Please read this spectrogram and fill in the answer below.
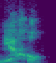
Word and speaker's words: viajó: concentramos en viajó entonces Yo me pregunto No si yo muevo la sílaba tónica de Jo no tendré otra posibilidad significativa Quién dice viajó María viajó si Yo muevo la sílaba tónica para el otro lado Ajá tengo un significado sí Qué sería viajo se dan cuenta Ah entonces yo tengo ahí la sílaba tónica en Jo pero si la muevo Podría tener viajo Ajá entonces basta una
